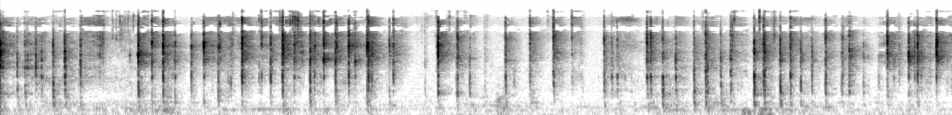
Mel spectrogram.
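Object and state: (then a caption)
Plastic headphone headband tapped with nails. Long acrylic nails tap rapidly on the hollow purple and white plastic headband of a pair of wireless headphones. The result is a quiet, steady stream of short, bright plastic clicks with almost no low end, each dying away almost instantly, with a brief pause near the middle.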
